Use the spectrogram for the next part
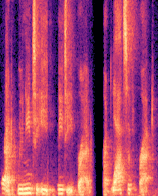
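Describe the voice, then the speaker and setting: Woman acting exasperated friend, low voice, echoey room. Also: moderate pace, creaky, darkish tone. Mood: exasperated, rattled. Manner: sardonic, impatient. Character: exasperated, blunt, sarcastic young best friend, a woman. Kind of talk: script table read. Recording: echoey room with faint noise.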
